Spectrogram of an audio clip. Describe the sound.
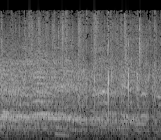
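A live audience cheers as a vote to pick the winner of a contest, a steady, dense roar of many voices, with a few sharp claps and whoops popping out over the sustained crowd noise.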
